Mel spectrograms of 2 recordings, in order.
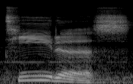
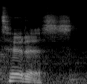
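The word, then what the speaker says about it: Tidus: tittis but I mean that's how it's pronounced in Japanese with how they with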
